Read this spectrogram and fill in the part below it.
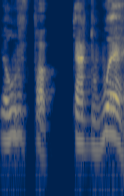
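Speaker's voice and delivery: high, aggressive, put-on hard tough-guy voice. Retelling the visitor asking again, sounding tough: imitating a tough-guy aggressive demand. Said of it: "he sounds like he's on some Big Brody shit".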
